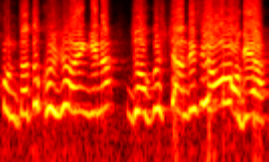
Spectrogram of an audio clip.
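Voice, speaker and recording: A woman's voice: extremely high pitch, fast talker, pushed and bright. An actress playing a jealous young wife who taunts her husband's sister with sarcasm. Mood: bitter. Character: jealous, sharp-tongued sister-in-law, a young village wife.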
